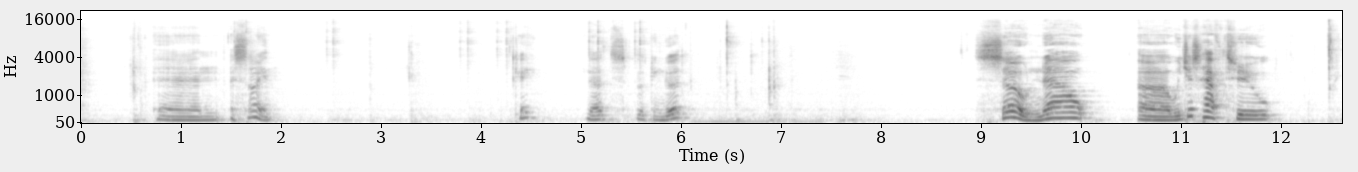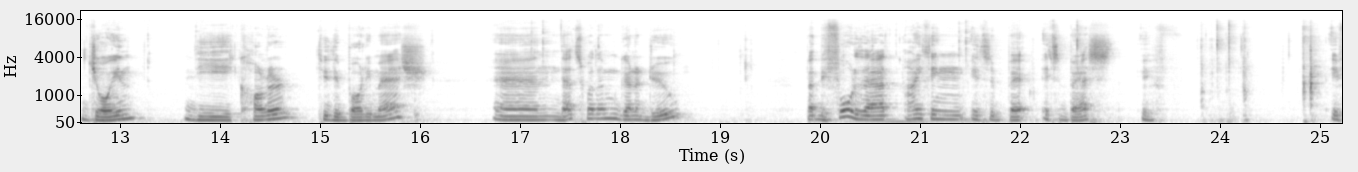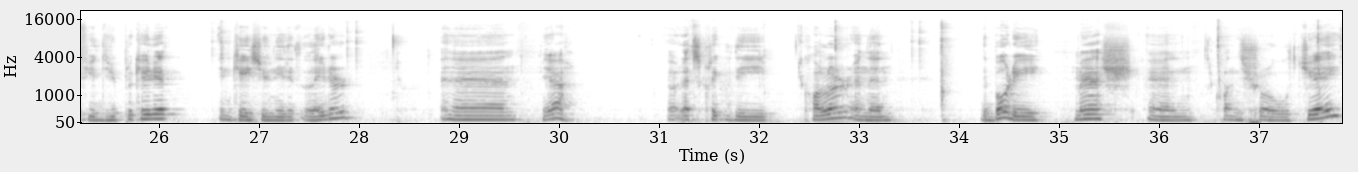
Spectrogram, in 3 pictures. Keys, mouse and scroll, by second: 1.5 click, 3.7 click, 5.0 click, 6.0-7.9 middle drag, 16.0-17.0 scroll down 1, 17.0 click, 17.7-20.6 middle drag, 20.6 scroll down 2, 21.3 click, 24.1 shift+d, 26.5 click, 27.8 click, 28.3-28.6 scroll down 4, 28.6-29.8 middle drag, 29.8 scroll up 1, 31.2 middle click, 31.4 scroll up 1, 32.0-33.5 middle drag, 33.5 shift+click.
